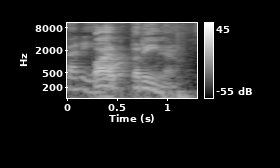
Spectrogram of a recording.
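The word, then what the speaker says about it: Barbarigo: Barbarino.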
